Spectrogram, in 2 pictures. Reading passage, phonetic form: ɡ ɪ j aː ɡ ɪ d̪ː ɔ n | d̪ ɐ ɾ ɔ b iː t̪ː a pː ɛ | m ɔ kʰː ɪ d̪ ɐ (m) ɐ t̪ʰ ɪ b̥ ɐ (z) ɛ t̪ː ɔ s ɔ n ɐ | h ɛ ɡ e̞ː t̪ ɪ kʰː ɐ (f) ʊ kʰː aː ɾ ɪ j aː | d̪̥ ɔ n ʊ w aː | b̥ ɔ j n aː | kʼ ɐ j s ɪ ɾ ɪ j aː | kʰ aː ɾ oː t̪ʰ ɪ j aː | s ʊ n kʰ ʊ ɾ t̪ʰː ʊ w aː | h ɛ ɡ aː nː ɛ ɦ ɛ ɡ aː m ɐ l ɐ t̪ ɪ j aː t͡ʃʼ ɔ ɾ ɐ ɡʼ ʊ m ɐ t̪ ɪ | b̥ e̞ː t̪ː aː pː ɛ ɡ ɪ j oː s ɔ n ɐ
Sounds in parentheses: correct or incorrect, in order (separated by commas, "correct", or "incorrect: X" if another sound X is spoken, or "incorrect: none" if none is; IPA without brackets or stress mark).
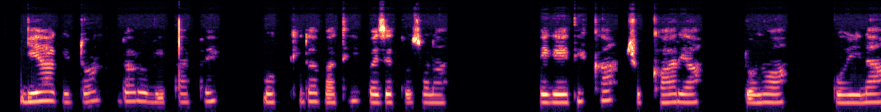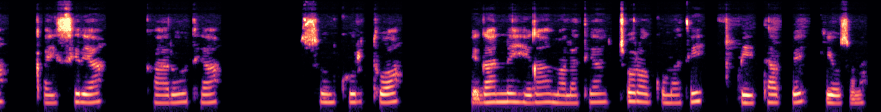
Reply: incorrect: b, correct, incorrect: ʃ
